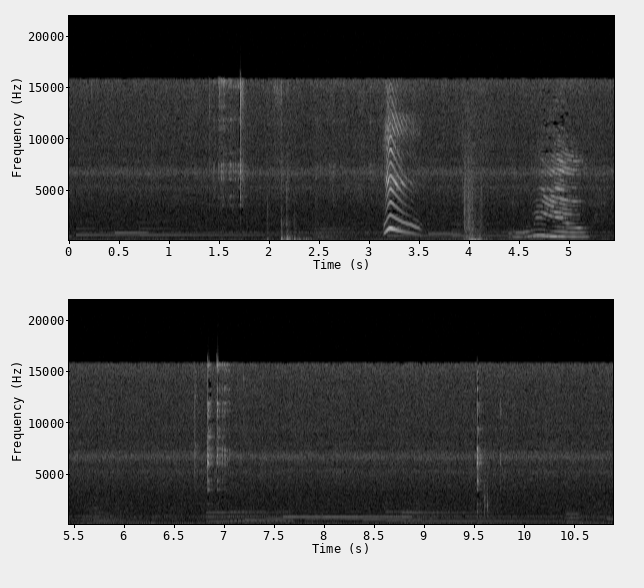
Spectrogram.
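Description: A cat meows twice: a short falling meow about three seconds in, then a longer one that rises and falls about a second later. A sharp thump falls between the two meows and is the loudest sound, and soft background music runs underneath.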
